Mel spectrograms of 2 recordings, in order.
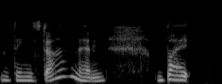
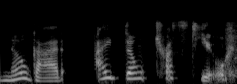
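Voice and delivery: mock angry, loud outburst; 4 semitones higher than usual. Retelling their reply to god's question, speaker acts it out: retelling an angry reply. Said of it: "responded out loud in an angry voice".

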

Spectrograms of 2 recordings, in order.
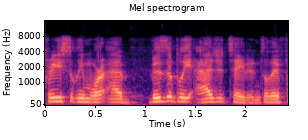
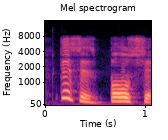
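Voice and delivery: low-key, blurted, mock yelling outburst; 3 semitones higher than usual. Retelling how a guy stood up during a movie: imitating someone yelling. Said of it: "just stands up and yells".

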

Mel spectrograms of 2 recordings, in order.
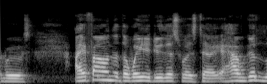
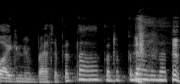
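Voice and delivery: fast mouth-made dance rhythm sound. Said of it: "I was gonna sing that with my mouth".

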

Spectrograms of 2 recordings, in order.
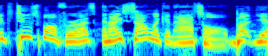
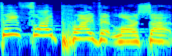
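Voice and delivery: mock utterly exasperated, fed-up tone; 4 semitones higher than usual. Retelling what a producer said to a cast member: imitating exasperated producer. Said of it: "so exasperated".

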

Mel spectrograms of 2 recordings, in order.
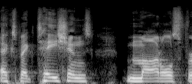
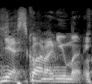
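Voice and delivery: normal talking voice

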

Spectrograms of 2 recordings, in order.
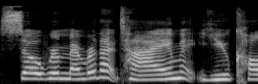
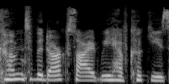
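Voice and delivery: mock-ominous voice; 3 semitones lower than usual. Describing how a character tempts others, in a mock-ominous voice. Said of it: "he says it in such an ominous way".

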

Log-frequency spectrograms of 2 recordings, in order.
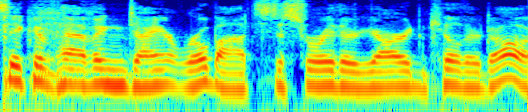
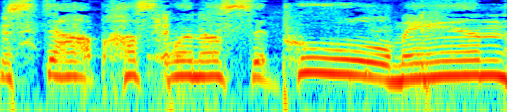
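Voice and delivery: put-on teenage dirtbag voice, higher; 7 semitones higher, 3 dB louder than usual.

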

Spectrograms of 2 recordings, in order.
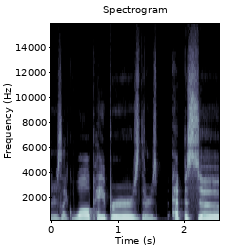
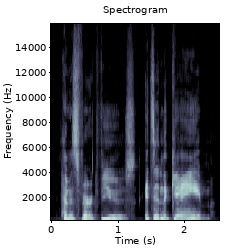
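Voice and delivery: high, swooping, put-on American accent; 6 semitones higher than usual. Imitating a video game's startup announcement: american accent. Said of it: "He's got that American accent down pat".

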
